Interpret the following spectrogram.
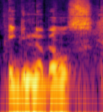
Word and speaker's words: Ig Nobel: sur les ige nobel qui se prononce ig nobels pour la la conjugaison entre le nobel et ig bau bau en anglais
